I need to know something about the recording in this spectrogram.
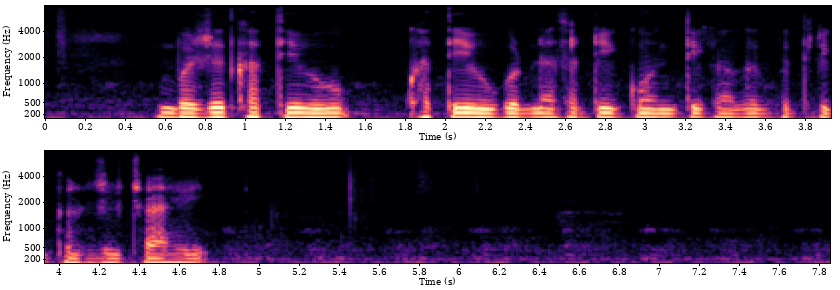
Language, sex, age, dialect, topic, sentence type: Marathi, male, 18-24, Standard Marathi, banking, question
